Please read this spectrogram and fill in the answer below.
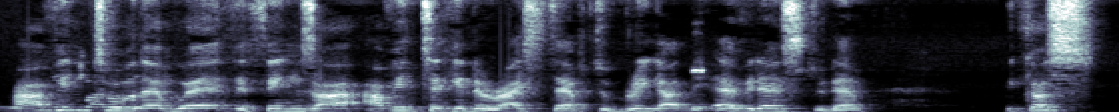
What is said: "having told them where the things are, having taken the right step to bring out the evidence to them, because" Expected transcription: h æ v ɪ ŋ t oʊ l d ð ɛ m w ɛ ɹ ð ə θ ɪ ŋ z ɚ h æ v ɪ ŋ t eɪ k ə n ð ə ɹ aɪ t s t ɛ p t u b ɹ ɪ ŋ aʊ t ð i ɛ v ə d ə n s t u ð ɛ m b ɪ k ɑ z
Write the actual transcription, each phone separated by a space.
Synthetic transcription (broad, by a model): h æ v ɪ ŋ t oʊ l d ð ɛ m w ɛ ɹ ð ə θ ɪ ŋ z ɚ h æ v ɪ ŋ t eɪ k ə n ð ə ɹ aɪ t s t ɛ p t u b ɹ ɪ ŋ aʊ t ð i ɛ v ə d ə n s t u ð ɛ m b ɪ k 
